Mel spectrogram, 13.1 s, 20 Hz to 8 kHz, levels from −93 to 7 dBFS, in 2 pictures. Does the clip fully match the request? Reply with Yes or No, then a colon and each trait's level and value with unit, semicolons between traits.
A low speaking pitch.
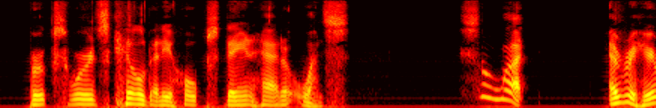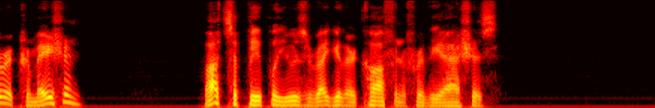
Yes: low, 115 Hz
